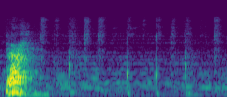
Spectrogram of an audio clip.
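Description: A dog gives one short bark at the start, answering a spoken command to 'speak'; then light background music with a regular beat carries on.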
